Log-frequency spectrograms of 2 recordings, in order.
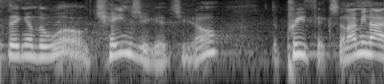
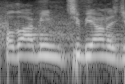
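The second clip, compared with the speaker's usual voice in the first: ordinary talk, nothing marked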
